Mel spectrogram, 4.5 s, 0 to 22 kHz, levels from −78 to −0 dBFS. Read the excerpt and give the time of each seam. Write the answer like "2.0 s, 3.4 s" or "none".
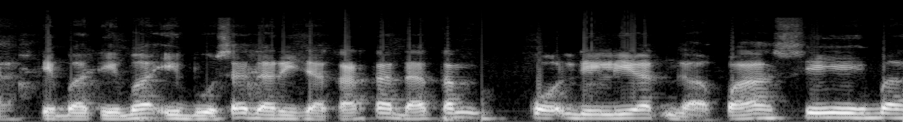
2.4 s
